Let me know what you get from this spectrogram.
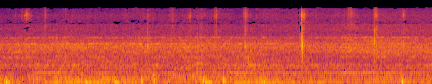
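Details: Low rumbling hum with soft thumps and occasional clicks, with no animal voice.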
